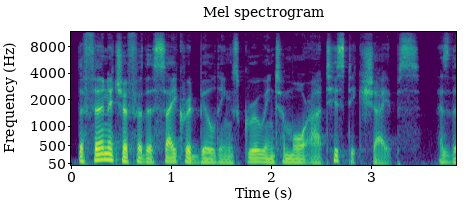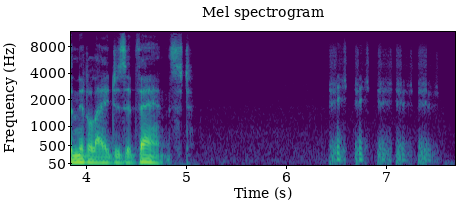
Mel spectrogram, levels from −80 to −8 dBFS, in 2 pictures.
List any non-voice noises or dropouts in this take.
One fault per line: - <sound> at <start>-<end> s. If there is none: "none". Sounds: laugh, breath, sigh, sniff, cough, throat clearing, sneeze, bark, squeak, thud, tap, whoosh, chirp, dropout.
- laugh at 6.4-7.5 s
